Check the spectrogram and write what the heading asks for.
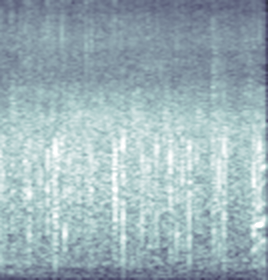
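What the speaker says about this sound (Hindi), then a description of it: "और तालियों में कंजूसी मत कीजिए" Steady applause from a large audience at a devotional convention in Newark, New Jersey, a dense continuous patter of many clapping hands filling the room without pause.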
